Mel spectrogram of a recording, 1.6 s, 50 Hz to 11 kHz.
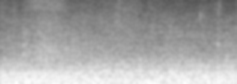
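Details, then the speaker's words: Generator on a 2023 Newmar Essex 4521 45-foot diesel pusher (Spartan chassis, Cummins, Allison), heard inside: smooth steady low purr, no knocks or surges; normal generator running. "Our generator is running right now, if you hear that purr."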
